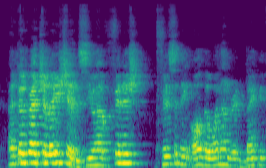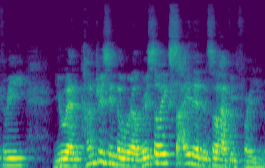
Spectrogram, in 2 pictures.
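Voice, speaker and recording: Fairly quick, lively speech from a man with a high pitch, against noticeable background noise. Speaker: interviewer. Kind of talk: interview question.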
